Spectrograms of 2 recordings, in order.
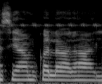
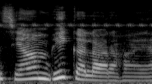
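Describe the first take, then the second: First: Said in the usual way. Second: भी pressed firmly; teacher stressing भी. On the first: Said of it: "लेकिन". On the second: Shown as a demonstration. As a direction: Shyam too is coming. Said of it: "हम ये विशेष बल दे रहे हैं भी का".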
